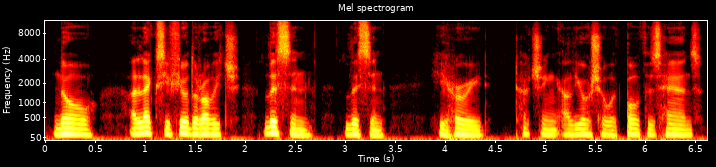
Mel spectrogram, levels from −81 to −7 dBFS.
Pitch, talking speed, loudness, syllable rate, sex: 105 Hz, 120 wpm, -20 LUFS, 4.8 syllables/s, male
